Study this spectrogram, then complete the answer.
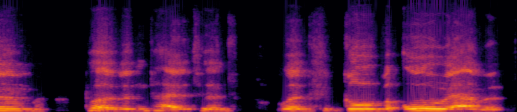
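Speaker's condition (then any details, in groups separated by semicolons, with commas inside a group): Cerebral palsy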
